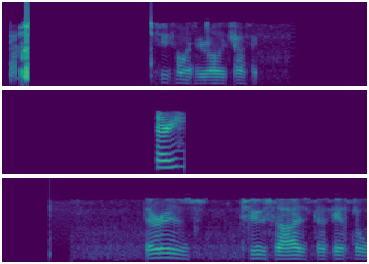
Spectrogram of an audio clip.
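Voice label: Police Northeast District Dispatch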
